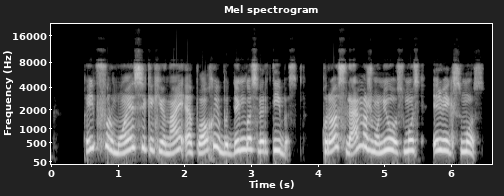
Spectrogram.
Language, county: Lithuanian, Vilnius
